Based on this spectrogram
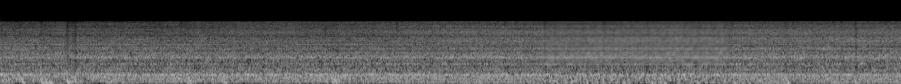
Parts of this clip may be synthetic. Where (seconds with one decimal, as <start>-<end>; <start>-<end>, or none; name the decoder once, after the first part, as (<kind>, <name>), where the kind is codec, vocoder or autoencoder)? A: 5.4-7.3 (vocoder, Vocos)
